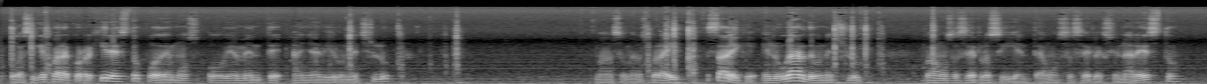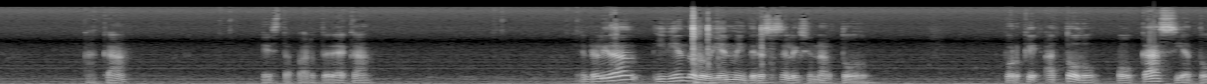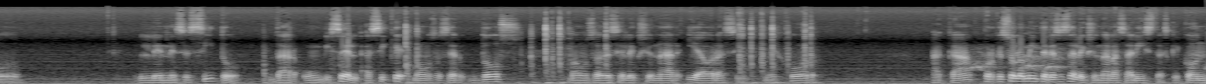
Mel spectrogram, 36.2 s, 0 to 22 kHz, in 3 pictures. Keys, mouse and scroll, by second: 0.3 ctrl+r, 1.2 click, 5.8 shift+click, 6.7 ctrl+shift+z, 7.9 scroll down 2, 8.3 a, 10.7 alt+shift+click, 13.0 alt+shift+click, 14.3 alt+shift+click, 15.6 alt+shift+click, 17.0 alt+shift+click, 17.8 alt+shift+click, 19.0 a, 20.1-22.5 middle drag, 22.7 scroll up 2, 23.5 scroll down 2, 28.2 2, 29.6 a, 30.2 alt+shift+a, 31.0 alt+shift+click, 31.6 alt+shift+a, 32.8-34.2 alt+shift+drag, 35.5 alt+shift+click.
